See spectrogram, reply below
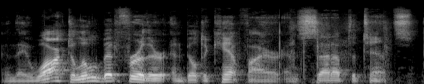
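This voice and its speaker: A man's voice: sits low, very animated, normal speed. A man reading scripted storybook narration for a puppet show.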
